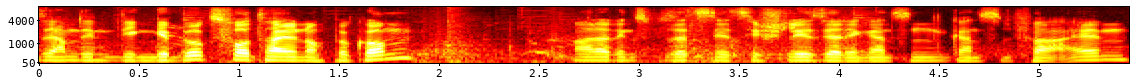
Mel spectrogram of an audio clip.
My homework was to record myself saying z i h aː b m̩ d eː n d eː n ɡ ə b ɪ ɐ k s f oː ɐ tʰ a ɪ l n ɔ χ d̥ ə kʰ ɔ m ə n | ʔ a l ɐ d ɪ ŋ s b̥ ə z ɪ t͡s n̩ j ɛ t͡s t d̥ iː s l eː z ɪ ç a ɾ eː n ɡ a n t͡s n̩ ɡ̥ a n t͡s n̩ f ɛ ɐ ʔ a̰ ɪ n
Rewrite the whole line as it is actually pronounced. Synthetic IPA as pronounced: z i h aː b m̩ d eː n d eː n ɡ ə b ɪ ɐ k s f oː ɐ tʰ a ɪ l n ɔ χ b̥ ə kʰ ɔ m ə n | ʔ a l ɐ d ɪ ŋ s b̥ ə z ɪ t͡s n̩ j ɛ t͡s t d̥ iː ʃ l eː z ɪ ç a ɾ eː n ɡ a n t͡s n̩ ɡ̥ a n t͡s n̩ f ɛ ɐ ʔ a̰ ɪ n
